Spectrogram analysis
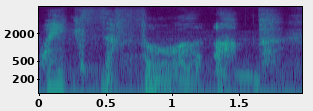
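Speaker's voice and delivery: airy, breathy whisper, very soft and quiet. Narrating a scene, voicing an unseen speaker in a breathy voice. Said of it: "you hear a breathy voice".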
